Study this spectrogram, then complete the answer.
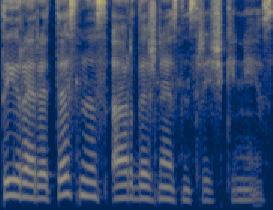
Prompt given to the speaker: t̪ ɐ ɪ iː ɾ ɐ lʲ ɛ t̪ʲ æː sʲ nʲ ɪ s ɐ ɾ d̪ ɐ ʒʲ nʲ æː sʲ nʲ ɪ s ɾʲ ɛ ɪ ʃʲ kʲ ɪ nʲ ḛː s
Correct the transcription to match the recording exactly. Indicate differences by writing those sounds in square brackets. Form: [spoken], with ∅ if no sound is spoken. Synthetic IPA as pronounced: t̪ ɐ ɪ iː ɾ ɐ [ɾʲ] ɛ t̪ʲ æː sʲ nʲ ɪ s ɐ ɾ d̪ ɐ ʒʲ nʲ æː sʲ nʲ ɪ s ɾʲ ɛ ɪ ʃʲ kʲ ɪ nʲ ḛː s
